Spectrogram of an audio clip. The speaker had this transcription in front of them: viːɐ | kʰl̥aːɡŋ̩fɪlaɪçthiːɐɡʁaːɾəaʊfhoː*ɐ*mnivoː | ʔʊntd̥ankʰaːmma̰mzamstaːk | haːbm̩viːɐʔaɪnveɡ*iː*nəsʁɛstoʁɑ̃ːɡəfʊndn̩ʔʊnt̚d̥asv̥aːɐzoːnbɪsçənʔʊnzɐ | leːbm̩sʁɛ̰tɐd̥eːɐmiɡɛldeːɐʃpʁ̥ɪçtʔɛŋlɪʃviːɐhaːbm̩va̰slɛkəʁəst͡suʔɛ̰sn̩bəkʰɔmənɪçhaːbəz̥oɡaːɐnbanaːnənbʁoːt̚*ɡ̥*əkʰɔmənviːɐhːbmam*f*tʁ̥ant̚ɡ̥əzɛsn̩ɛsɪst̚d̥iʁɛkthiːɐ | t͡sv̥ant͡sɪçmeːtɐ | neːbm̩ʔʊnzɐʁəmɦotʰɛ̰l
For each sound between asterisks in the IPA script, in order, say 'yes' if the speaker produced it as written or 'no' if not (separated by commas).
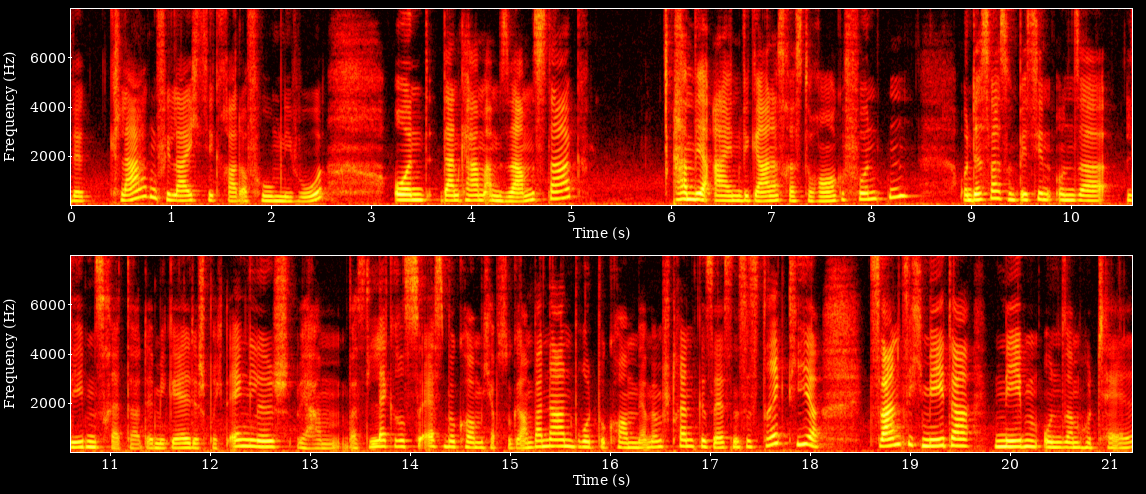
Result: no, no, no, no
